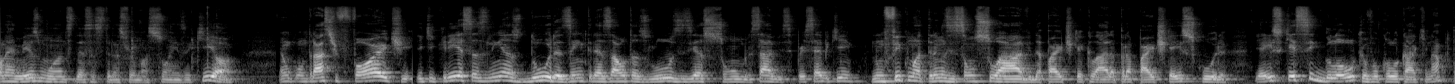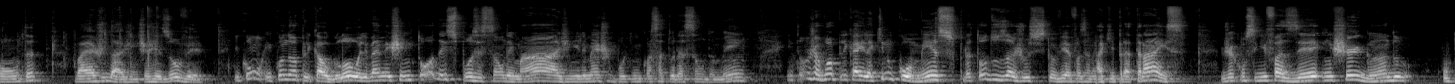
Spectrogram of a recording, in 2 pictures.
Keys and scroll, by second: 1.4 alt+s, 12.4 ctrl+d, 14.6 Tab, 15.3 g, 16.0 w, 16.1 Return.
